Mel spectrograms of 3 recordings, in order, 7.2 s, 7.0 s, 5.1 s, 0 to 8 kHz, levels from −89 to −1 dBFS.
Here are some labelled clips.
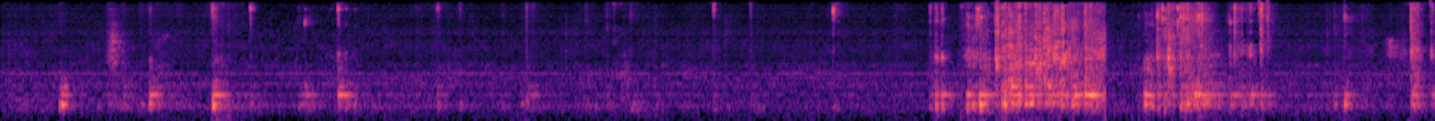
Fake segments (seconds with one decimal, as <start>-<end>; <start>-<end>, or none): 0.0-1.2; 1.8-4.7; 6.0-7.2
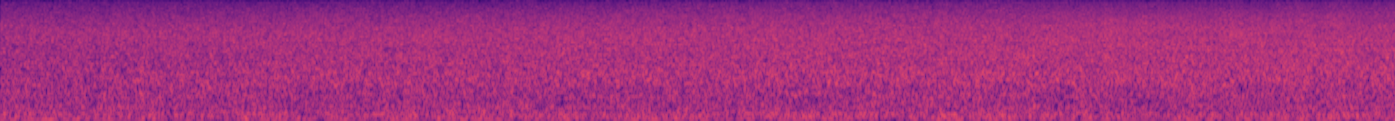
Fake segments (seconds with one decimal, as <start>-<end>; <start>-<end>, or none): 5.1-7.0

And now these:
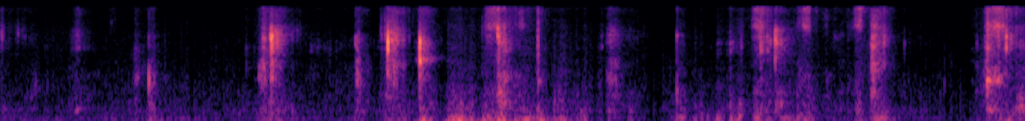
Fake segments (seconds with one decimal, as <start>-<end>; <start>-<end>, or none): 0.0-5.1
